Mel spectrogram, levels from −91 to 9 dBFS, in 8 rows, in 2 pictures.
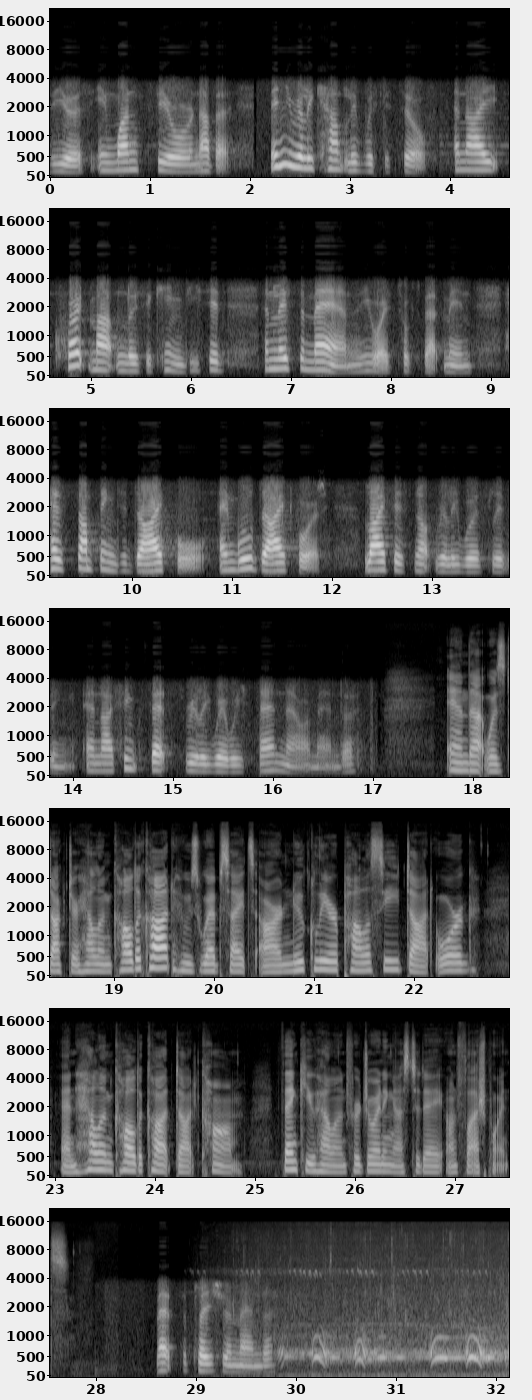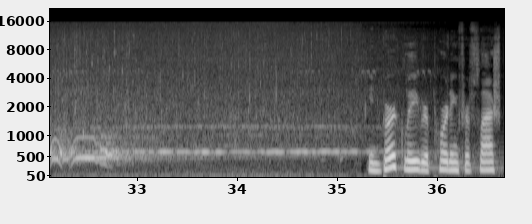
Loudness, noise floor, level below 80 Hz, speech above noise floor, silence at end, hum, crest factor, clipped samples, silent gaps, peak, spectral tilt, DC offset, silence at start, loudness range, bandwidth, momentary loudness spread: -22 LUFS; -61 dBFS; -56 dBFS; 39 dB; 0 s; none; 22 dB; under 0.1%; none; 0 dBFS; -5 dB/octave; under 0.1%; 0 s; 7 LU; 15.5 kHz; 14 LU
